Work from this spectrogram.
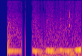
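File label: "xue2xiao4" Mandarin Chinese, female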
